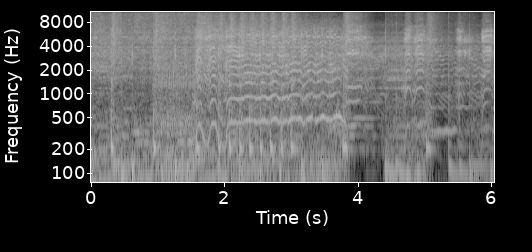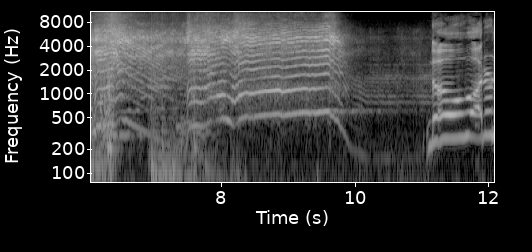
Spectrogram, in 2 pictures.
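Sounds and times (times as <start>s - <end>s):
model truck engine whining: 0.7s - 10.0s.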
